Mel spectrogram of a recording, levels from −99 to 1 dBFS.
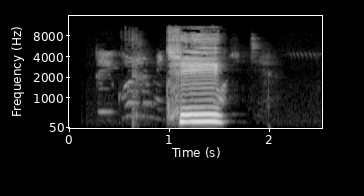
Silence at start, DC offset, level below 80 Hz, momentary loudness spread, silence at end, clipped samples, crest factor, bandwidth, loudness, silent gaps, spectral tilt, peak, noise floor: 0.3 s; under 0.1%; -72 dBFS; 26 LU; 1 s; under 0.1%; 18 dB; 11.5 kHz; -15 LUFS; none; -3 dB/octave; -4 dBFS; -70 dBFS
